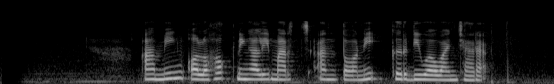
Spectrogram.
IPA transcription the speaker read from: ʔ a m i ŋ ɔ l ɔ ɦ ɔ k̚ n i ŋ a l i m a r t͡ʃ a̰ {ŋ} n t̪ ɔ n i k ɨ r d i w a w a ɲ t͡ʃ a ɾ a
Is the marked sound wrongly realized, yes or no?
yes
